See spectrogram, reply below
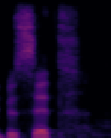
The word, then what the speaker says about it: Bisset: Interessant, ich habe nämlich diese Frau immer französisch ausgesprochen. Ah, jetzt gerade. – Ja, ich glaube, man spricht sie Bissett. – Ja wir sind in Amerika.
